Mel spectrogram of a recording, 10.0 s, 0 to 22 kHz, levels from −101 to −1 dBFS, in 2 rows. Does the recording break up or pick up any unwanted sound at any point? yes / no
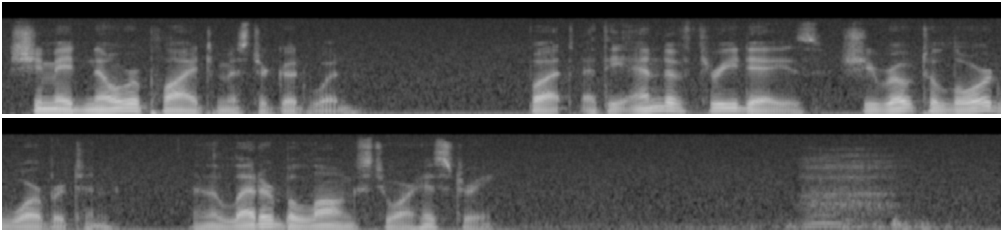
yes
